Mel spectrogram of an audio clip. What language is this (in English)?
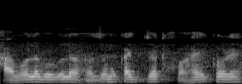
Assamese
